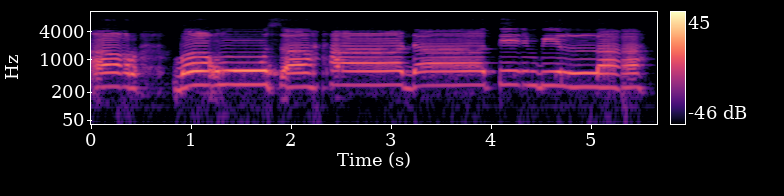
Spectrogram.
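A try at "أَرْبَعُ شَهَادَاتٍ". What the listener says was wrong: Hati-hati. Arba'u. U-nya dipendekkan. Arba'u syahadatim billah.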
